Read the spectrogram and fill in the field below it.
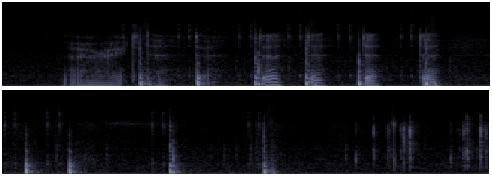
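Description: Wooden blocks thud softly as they are placed one after another.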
